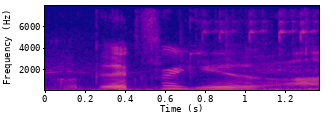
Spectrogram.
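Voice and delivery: high sarcastic brush-off. Real, not acted. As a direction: dismiss her mockingly. Mocking game character's speech.

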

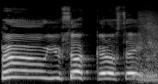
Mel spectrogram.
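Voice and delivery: loud jeering heckle at himself; mock booing. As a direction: boo yourself off stage like a rude crowd.

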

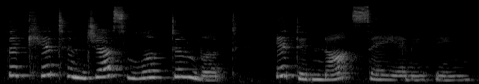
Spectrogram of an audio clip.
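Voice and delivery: plain reading voice

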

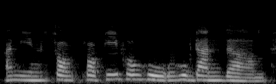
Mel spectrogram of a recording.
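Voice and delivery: loud, projecting voice. Real, not acted. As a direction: speak up so they can hear. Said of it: "can, can you speak louder".

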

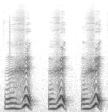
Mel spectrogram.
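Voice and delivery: Г repeated in short, separate bursts; short hard Г. Shown as a demonstration. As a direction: sound out a hard Г, brief each time. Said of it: "Короткий, твердий, приголосний". (короткий твердий звук Г, уривчасто)

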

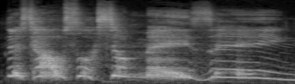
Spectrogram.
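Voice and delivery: very drawn-out gushing awe; mock amazement. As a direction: stretch every word in over-the-top wonder. Pretend visitor marvels at house.

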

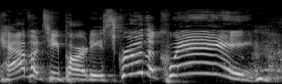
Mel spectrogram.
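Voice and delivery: mock-patriotic yell at the end; rebellious rallying cry. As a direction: rouse her to revolt against the Crown. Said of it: "I was like".

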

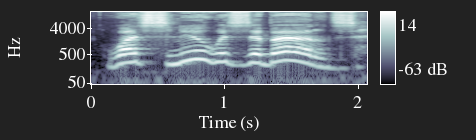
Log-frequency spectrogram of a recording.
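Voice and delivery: lightly put-on chef voice, slow; slow, curious character voice; voiced pig chef. Chef asking the returning spy, slow voiced query.

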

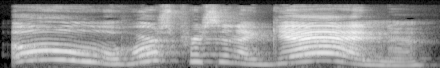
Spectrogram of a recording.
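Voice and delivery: very loud, drawn-out exclamation; excited outburst. Real, not acted. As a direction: belt out the surprise at the screen.

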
